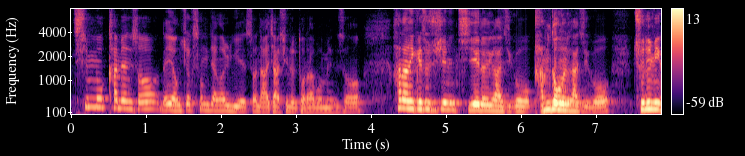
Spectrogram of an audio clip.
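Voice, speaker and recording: A man preaching a sermon with a fairly high voice. He swings between near-whispers and loud, insistent emphasis. He drives his points home with rhetorical questions. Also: creaky. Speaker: pastor.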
